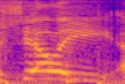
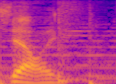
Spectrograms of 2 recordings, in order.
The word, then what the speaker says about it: Chelle: So I had to ask her, I said, is your name pronounced Shell like Michelle or Shelly? – Yeah. – Like Shelly. – Yeah. – It's Shelly.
